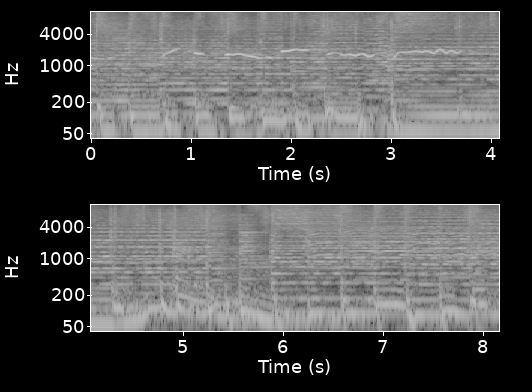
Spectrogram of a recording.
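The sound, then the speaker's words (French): A bright whistled melody rises and wavers over a full, loud band track played on RDL radio for a few seconds before the instruments carry on alone; no one speaks. “Et on sifflote là”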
